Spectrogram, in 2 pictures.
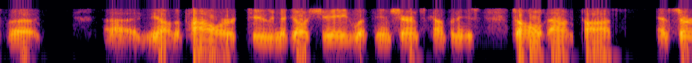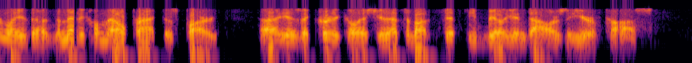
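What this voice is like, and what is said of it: Strained, fading hoarse voice. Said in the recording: “I'm losing my voice.”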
